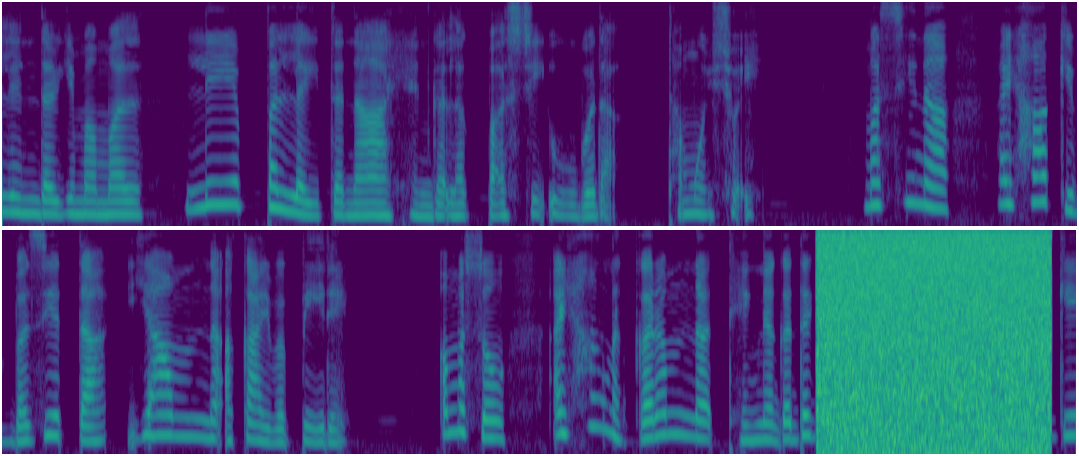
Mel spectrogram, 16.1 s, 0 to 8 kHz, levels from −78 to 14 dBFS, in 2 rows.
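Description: From 14.17 s to 15.93 s the speech gives way to file tags played as audio: the bytes of an embedded cover picture, already compressed, are decoded as if they were samples. Because compressed data is close to random, it plays back as very loud white noise, a sudden harsh burst of static with hard edges. The waveform shows a solid, dense block of high level, and the spectrogram shows an even wash across all frequencies, cut sharply at both ends.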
